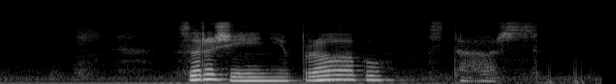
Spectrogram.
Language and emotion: Russian, neutral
